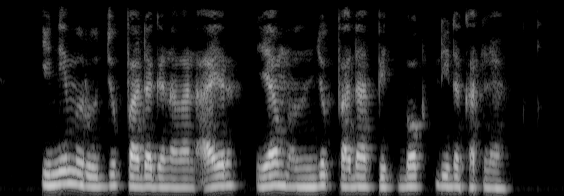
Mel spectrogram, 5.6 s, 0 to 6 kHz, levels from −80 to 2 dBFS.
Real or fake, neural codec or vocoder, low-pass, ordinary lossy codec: fake; codec, 16 kHz in and 24 kHz out, 1 kbps, XY-Tokenizer; 5.4 kHz; MP3, 48 kbps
